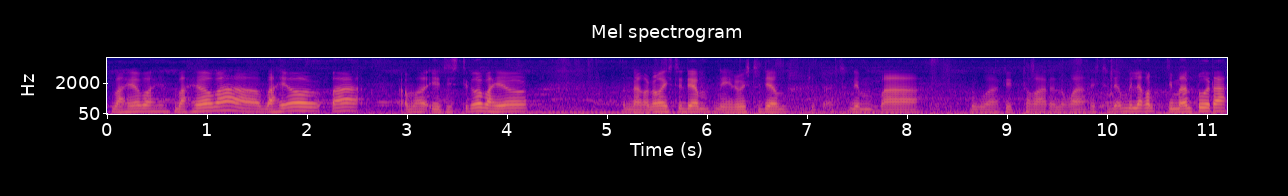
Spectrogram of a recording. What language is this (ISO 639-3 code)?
asm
